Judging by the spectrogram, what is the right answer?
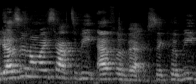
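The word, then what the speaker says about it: f(x): notation all year long you pronounce this F of X so write that down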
